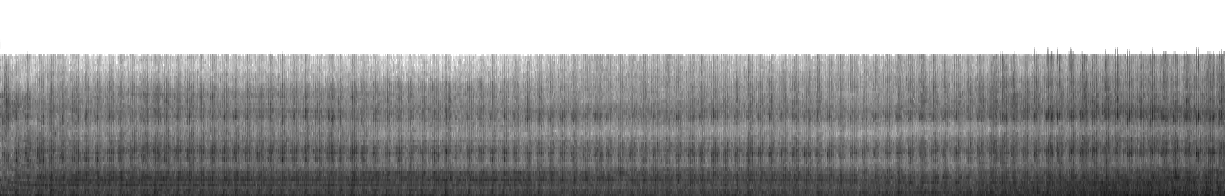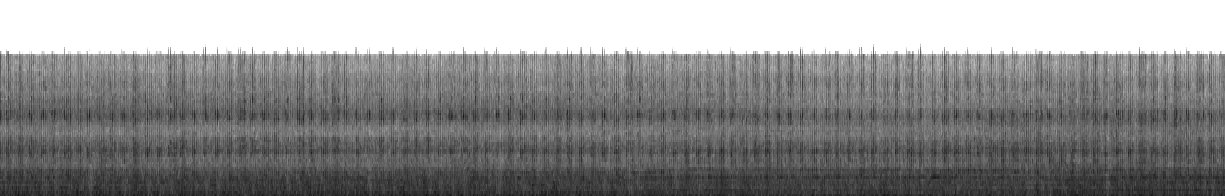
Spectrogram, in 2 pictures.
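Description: Air-cooled diesel engine of a green Torpedo tractor idling steadily, heard close to the open engine bay. It grows somewhat louder about halfway through and then holds even.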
